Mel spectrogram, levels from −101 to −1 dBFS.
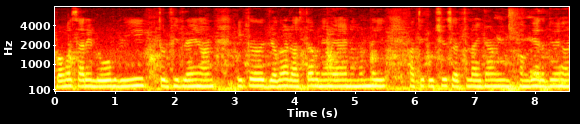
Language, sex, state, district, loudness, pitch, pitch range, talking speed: Punjabi, female, Punjab, Fazilka, -12 LUFS, 220 Hz, 215-225 Hz, 170 wpm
